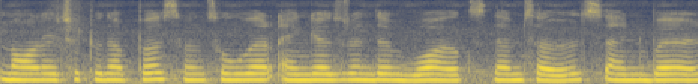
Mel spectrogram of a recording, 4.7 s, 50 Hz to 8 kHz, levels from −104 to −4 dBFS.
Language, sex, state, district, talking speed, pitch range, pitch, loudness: English, female, Maharashtra, Gondia, 165 wpm, 215-220 Hz, 215 Hz, -13 LUFS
